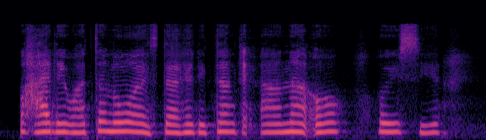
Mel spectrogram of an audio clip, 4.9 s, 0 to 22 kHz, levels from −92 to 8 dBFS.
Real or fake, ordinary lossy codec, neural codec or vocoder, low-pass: fake; MP3, 64 kbps; codec, 16 kHz in and 24 kHz out, 0.4 kbps, LongCat-Audio-Codec, two codebook decoder; 10.8 kHz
